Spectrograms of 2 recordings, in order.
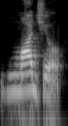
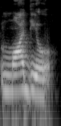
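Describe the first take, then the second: First: The middle D is a soft J-like sound. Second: The middle D is a hard D sound. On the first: The speaker calls it right. "The D is said like a G" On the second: The speaker calls it wrong. "We don't say this word as module"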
